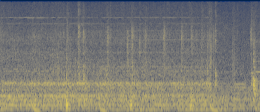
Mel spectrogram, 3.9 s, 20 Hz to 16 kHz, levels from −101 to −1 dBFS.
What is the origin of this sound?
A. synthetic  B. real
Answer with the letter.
B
